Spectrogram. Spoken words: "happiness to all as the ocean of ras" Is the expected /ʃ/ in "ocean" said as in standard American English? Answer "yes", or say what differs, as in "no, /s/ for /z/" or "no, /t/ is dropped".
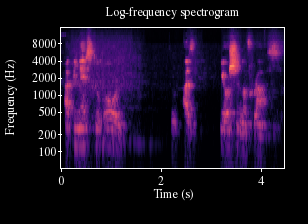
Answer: yes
